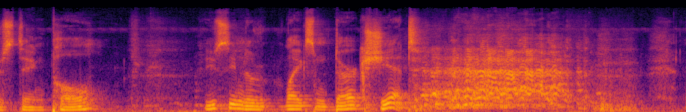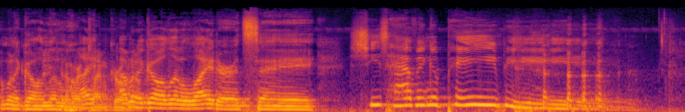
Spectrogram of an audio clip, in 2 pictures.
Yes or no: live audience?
yes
